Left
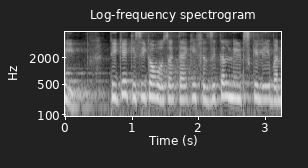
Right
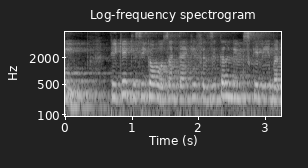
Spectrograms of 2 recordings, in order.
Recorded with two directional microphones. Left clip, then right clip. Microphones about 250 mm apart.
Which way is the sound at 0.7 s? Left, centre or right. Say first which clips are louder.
Left 9 dB; left.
